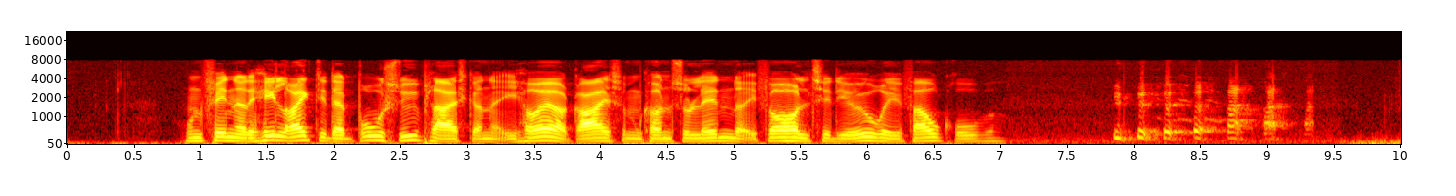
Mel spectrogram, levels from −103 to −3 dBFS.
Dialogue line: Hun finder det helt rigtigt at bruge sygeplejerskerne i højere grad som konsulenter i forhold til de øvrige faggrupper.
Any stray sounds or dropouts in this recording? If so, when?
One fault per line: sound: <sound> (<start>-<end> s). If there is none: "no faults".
sound: laugh (7.8-9.4 s)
